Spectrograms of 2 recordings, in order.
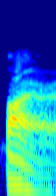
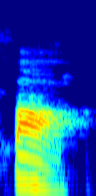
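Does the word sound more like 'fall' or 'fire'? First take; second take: fire; fall. First: The word sounds like fire. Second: The word sounds like fall. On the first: This is the speaker's own way of saying it. "when I say fire, I say fire" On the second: This is how other people around here say it. "you hear somebody else around here says fall"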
